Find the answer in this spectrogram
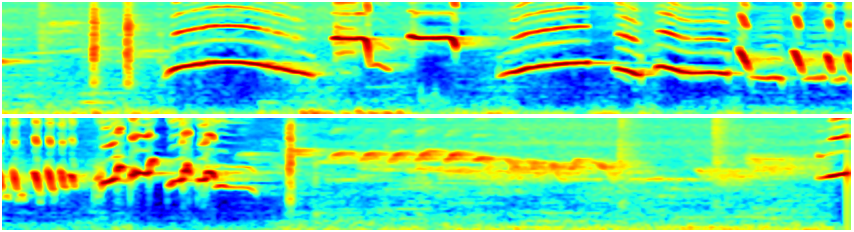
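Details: White-rumped shama giving a long song meant to provoke fighting, with tail snapping. Loud, clear whistled phrases arch up and down, then rapid rattling trills, ending in softer, high twittering notes.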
